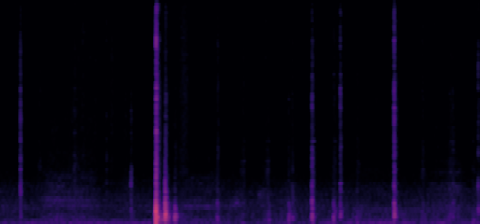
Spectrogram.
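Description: Faint, scattered small clicks and ticks of a precision screwdriver turning a screw out of a car stereo's sheet-metal chassis, the sharpest click about two seconds in.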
